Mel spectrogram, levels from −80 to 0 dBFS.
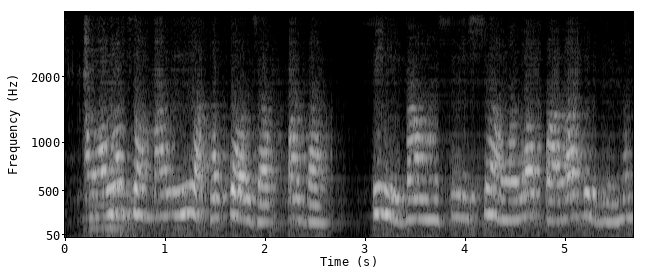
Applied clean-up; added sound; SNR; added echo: neural separator model SepFormer DNS4.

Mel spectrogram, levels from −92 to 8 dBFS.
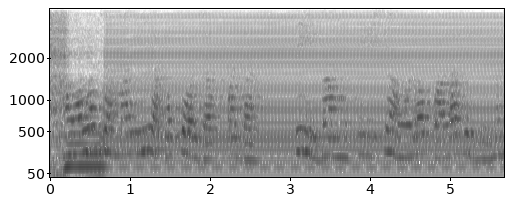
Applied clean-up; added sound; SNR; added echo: none; Boat, Water vehicle; 3 dB; reverberation time 0.6 s.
